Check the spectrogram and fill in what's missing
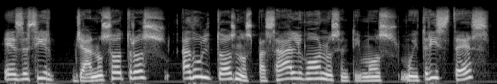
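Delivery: ordinary delivery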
